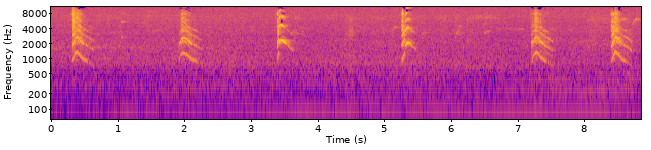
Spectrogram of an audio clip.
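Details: A caged rainbow lorikeet spending time outdoors on a verandah calls toward wild birds: six short, rasping, falling screeches spread evenly about every one and a half to two seconds, with a low steady hum underneath.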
